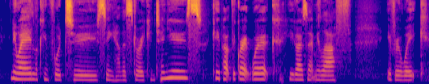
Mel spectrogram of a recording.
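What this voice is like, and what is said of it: Distinctive non-American accent. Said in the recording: “your accent is amazing... love that accent.”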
